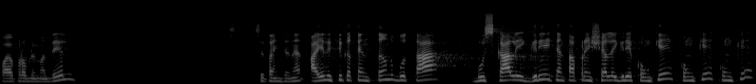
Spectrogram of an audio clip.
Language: Portuguese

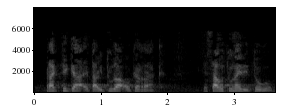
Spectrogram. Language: Basque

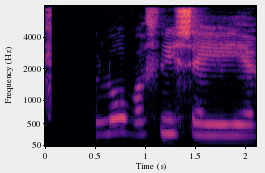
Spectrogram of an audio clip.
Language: Icelandic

